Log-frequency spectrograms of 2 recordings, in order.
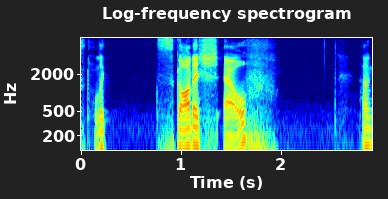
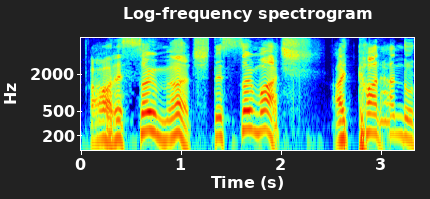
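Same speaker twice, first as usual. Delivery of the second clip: overwhelmed exclaim; 7 semitones higher, 3 dB louder than usual. Real, not acted. Overwhelmed by long game.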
